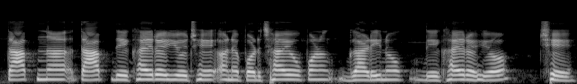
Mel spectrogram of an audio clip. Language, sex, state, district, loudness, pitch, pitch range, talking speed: Gujarati, female, Gujarat, Valsad, -16 LUFS, 215 Hz, 205-225 Hz, 135 wpm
